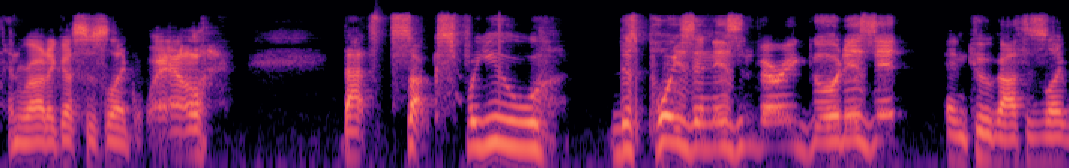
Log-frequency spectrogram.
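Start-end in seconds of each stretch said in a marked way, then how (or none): 1.0-6.0 high, slow mocking character voice; taunting visitor. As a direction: taunt him in a high, drawn-out singsong. Mocking villain voiced in retelling.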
